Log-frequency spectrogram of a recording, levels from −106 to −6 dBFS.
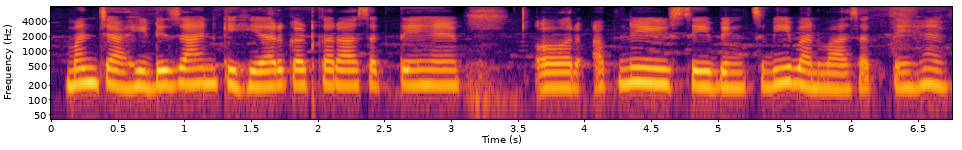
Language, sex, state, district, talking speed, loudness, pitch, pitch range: Hindi, male, Uttar Pradesh, Jalaun, 125 wpm, -25 LUFS, 200 Hz, 190-210 Hz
